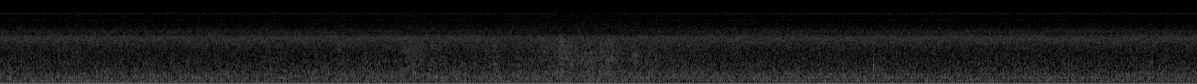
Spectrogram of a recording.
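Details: Steady broadband hiss like rushing water or wind fills the recording, with no animal sound.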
